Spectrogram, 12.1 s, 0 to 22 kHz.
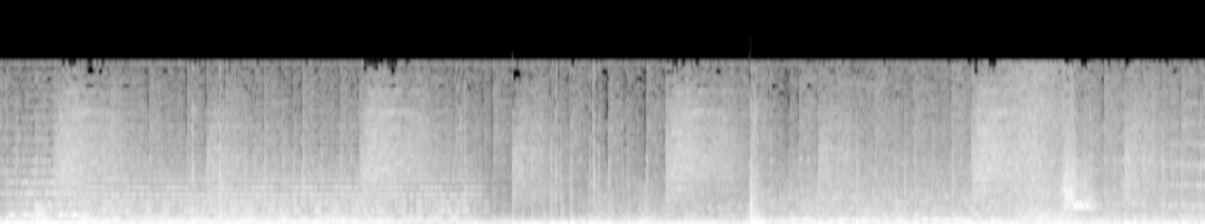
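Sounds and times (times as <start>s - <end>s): car tyres on paving: 0.0s - 6.0s, 9.6s - 11.5s
film background music: 0.0s - 12.0s
tyre squeal: 10.6s - 11.1s.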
